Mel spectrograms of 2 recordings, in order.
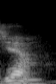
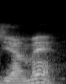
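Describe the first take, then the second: First: The final e is left silent. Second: The final e is pronounced aloud. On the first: The speaker calls it right. "tú dices j'aime" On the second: The speaker calls it wrong. "Tú no dices j'aime"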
